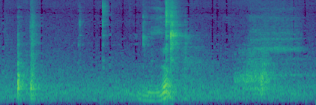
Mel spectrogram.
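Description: Light clicks and taps of small tools being handled on a wooden table, two sharp clicks close together just after the start, then a short scraping rustle near the end as a fibre-optic cleaver is brought into place.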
